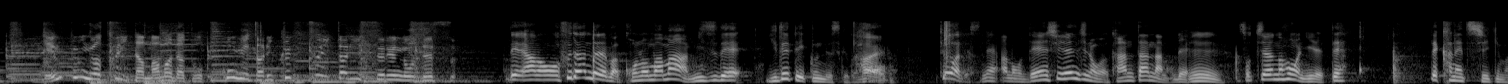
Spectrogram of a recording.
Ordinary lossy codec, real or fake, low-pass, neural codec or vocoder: none; fake; none; codec, 16 kHz, 6 kbps, DAC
